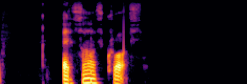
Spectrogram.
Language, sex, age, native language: Icelandic, male, 18-19, Icelandic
